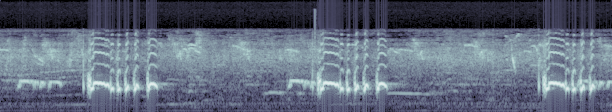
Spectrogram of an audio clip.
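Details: Zebra dove of the native Majapahit perkutut strain, singing vigorously: three cooing phrases, each a brief lead-in note then a fast run of about six hollow, pulsed coos at one low pitch, repeating about every two seconds over faint hiss.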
